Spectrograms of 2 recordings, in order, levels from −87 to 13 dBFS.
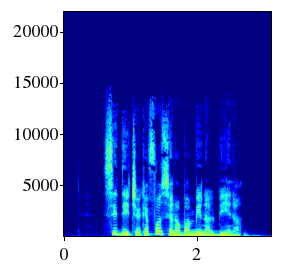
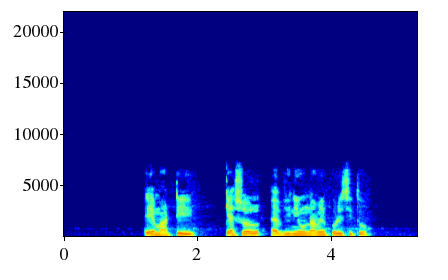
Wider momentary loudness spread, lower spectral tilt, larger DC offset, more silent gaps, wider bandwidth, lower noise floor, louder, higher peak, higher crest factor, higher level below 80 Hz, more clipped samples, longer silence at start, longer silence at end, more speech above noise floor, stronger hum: about the same, 7 LU vs 7 LU; second, -4 dB/octave vs -7.5 dB/octave; neither; neither; first, 14.5 kHz vs 6.8 kHz; second, -69 dBFS vs -77 dBFS; second, -29 LUFS vs -15 LUFS; second, -12 dBFS vs -2 dBFS; about the same, 18 dB vs 14 dB; about the same, -54 dBFS vs -54 dBFS; neither; second, 0.6 s vs 1.2 s; second, 0.15 s vs 0.75 s; second, 41 dB vs 63 dB; neither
